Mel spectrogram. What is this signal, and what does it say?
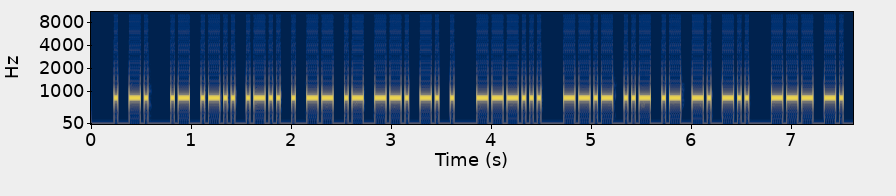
Morse code, heard as a keyed tone, about 32 wpm, 800 Hz. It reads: EN ALLEMAGNE : QUAND ON
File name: morse mp3 / FRANCAIS TEXTE CLAIR 1 VITESSE 30 MOTS MINUTES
